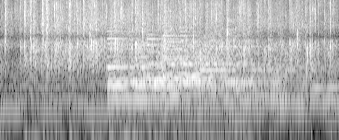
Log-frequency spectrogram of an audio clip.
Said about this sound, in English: But you are clapping.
